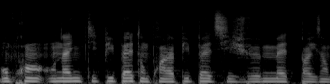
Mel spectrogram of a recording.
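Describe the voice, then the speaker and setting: The recording of this male speaker is very clean, with total silence behind him. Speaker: video editing tutorial youtuber. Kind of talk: tutorial. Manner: casual, with fillers.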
